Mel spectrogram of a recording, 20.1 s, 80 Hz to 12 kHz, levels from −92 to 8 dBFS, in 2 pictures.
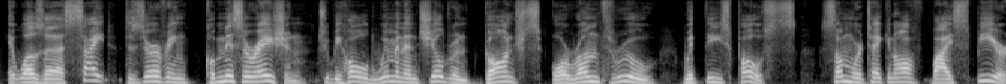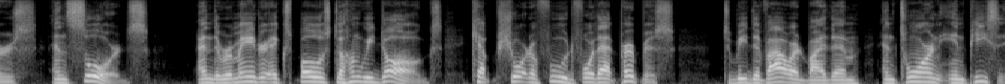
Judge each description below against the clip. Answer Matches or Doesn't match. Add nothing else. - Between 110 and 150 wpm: Matches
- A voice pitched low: Doesn't match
